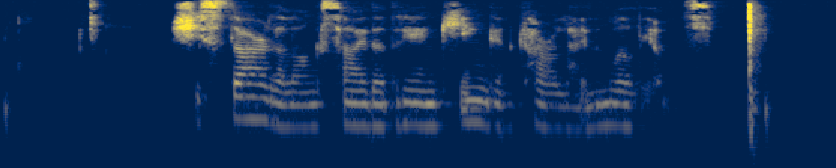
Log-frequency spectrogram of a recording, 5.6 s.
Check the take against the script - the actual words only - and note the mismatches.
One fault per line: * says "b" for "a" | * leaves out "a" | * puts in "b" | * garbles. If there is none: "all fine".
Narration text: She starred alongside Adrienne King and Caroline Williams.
all fine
